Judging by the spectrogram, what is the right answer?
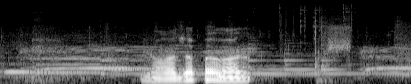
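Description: Sheep bleating in a video game, two drawn-out wavering cries in quick succession, with someone talking over game background sounds.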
